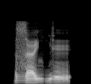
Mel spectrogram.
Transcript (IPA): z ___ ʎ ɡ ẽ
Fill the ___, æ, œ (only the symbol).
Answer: æ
